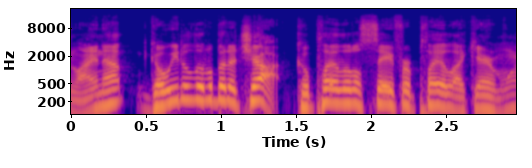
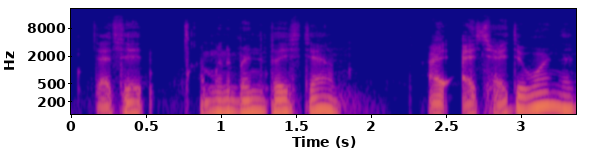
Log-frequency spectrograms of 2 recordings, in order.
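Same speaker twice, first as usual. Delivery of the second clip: very quiet, low voice, barely audible; 6 semitones lower, 11 dB quieter than usual. Answering a chat remark by doing a Milton from Office Space impression. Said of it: "you sound like Milton from Office Space".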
